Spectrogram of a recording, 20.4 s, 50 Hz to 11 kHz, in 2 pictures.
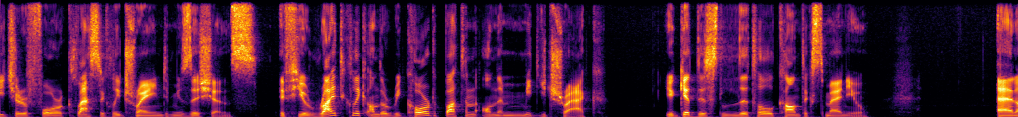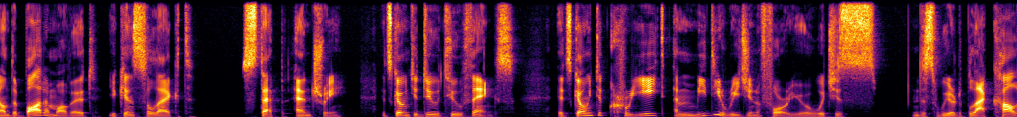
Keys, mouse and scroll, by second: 2.8 scroll down 2, 5.7 right click, 12.6 click, 15.2-16.7 drag.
